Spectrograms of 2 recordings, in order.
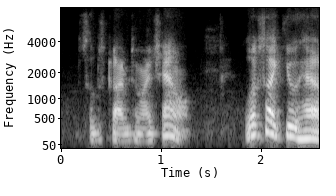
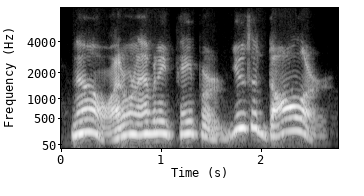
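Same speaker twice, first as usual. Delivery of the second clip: exasperated retort; 9 semitones higher, 4 dB louder than usual. Acted. Wop answers in joke.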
